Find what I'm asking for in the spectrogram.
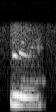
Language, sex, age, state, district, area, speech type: Kannada, female, 18-30, Karnataka, Chitradurga, rural, conversation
